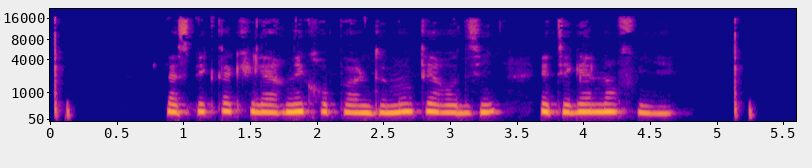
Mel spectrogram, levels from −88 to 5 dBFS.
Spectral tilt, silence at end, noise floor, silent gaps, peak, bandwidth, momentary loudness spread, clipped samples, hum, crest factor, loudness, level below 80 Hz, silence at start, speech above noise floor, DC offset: -6 dB/octave; 0.95 s; -88 dBFS; none; -8 dBFS; 17 kHz; 19 LU; under 0.1%; none; 14 dB; -23 LUFS; -74 dBFS; 0.05 s; 66 dB; under 0.1%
